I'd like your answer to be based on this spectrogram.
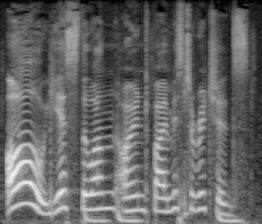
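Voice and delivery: bright loud burst of recognition; happy. A narrator's reading. Estate agent recognising the listing, happily. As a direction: perk up helpfully. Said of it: "he replied happily".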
